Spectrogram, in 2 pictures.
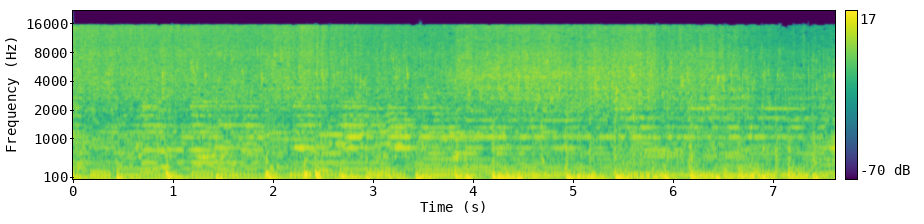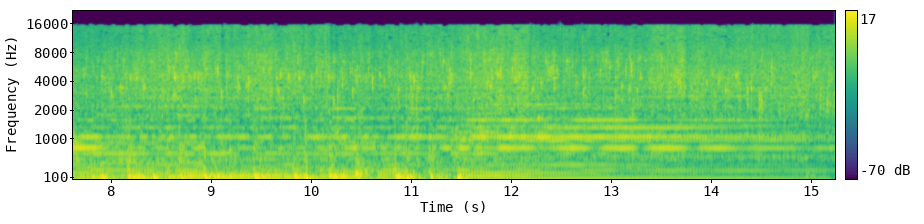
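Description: Chopped onion sizzling as it fries in hot oil in a pot, a steady crackling hiss, with background music playing over it.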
